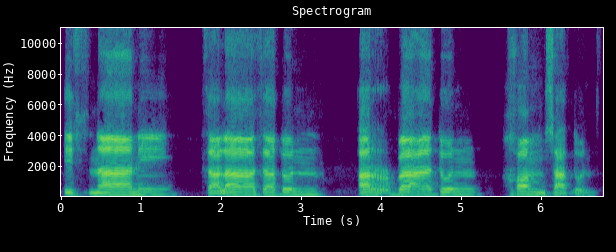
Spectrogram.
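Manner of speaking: each Arabic number drawn out slowly for students to repeat; slow, deliberate recitation of numbers; slow counting drill. Shown as a demonstration. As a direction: count them out slowly, one by one. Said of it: "Kemarin sudah kita hitung satu sampai lima".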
